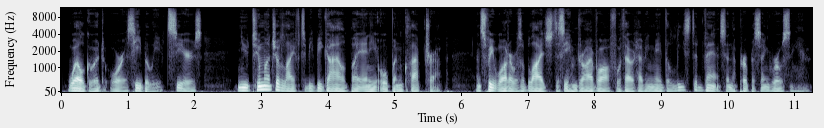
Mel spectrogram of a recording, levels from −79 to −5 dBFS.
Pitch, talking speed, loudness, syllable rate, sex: 85 Hz, 210 wpm, -21 LUFS, 5.8 syllables/s, male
